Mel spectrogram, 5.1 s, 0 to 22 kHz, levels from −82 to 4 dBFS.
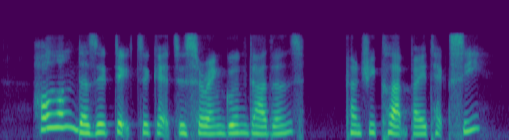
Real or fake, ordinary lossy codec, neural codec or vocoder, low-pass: fake; none; codec, 16 kHz, 0.8 kbps, ZipCodec; none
